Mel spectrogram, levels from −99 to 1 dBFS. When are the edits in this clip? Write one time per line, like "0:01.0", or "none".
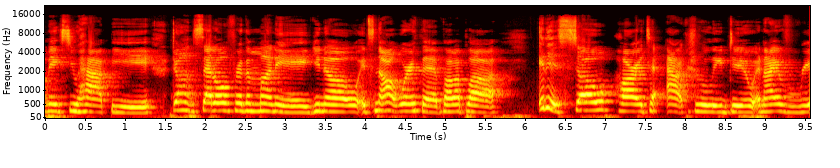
none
